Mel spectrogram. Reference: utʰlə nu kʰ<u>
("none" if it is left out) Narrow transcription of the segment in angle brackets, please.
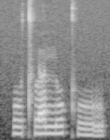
u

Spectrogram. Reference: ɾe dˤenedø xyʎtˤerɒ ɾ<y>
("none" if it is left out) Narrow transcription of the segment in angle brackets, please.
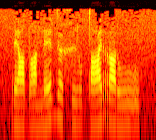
u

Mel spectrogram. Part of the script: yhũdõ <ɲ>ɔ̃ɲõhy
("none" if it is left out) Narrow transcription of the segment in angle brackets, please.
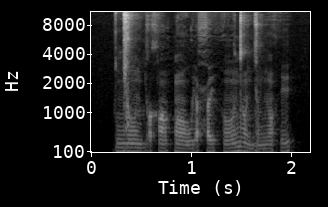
ɟ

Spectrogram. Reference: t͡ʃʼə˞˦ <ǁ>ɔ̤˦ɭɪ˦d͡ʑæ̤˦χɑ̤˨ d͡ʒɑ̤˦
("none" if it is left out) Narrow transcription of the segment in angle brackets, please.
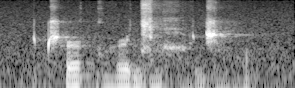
k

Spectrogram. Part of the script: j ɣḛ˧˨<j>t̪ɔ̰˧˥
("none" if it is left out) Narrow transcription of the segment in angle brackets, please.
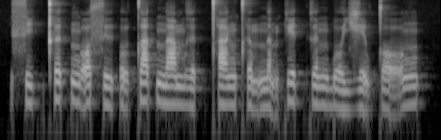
w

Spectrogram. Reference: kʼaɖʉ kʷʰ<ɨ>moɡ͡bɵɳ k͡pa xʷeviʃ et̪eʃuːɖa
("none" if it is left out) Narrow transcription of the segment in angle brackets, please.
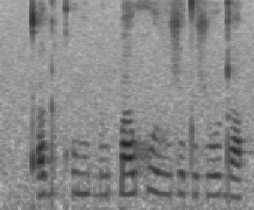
ɨ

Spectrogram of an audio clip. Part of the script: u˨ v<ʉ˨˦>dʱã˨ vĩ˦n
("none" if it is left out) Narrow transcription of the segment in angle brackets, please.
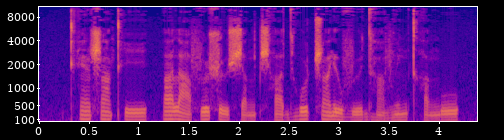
ʉ˨˦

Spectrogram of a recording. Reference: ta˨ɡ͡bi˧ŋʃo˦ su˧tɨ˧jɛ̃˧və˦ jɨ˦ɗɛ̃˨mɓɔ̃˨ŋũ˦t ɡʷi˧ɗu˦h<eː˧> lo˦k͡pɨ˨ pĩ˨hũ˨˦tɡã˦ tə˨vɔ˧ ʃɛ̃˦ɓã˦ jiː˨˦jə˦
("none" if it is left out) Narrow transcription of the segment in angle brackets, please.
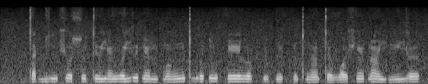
eː˦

